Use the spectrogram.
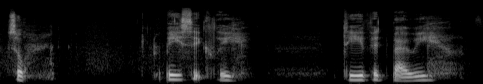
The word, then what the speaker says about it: Bowie: So basically, David Bowie. I think I don't pronounce it properly, but a lot of people don't. David Bowie, apparently is how you really say it.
